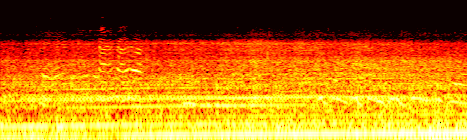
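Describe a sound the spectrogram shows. A passing truck rumbles close by.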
